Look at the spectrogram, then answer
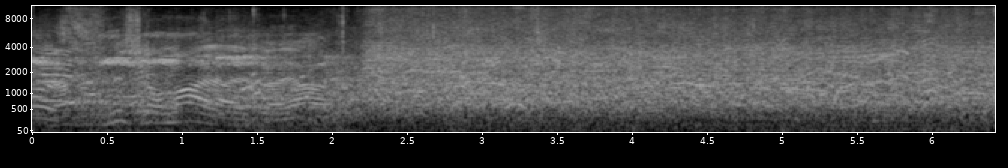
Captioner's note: overlapping shouting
